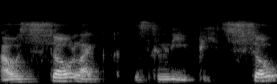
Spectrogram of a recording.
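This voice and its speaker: This is a man speaking. He has a Brazilian accent. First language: Portuguese. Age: 40s. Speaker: spiritual tarot practitioner. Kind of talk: personal life story. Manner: non-native, hesitant phrasing.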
